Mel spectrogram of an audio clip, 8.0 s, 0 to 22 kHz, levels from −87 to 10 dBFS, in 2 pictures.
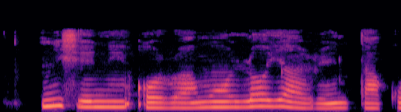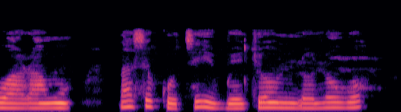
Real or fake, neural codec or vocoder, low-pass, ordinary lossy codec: real; none; 7.2 kHz; none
